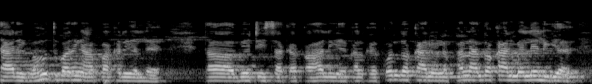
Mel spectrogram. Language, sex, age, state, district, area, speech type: Maithili, female, 60+, Bihar, Samastipur, rural, spontaneous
